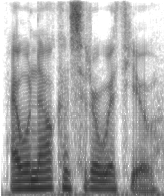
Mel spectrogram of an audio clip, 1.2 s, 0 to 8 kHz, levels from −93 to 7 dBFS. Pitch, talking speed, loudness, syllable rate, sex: 110 Hz, 290 wpm, -14 LUFS, 7.2 syllables/s, male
